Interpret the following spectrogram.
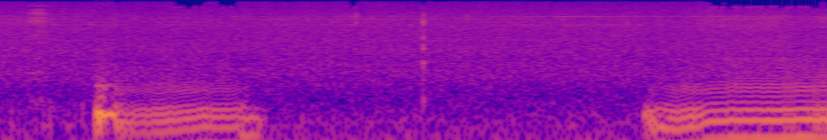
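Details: Domestic cat snoring while asleep in the next room of a new home, about two weeks after moving; two drawn-out, low, harmonic rasping breaths, each lasting about a second, with a quiet pause between them.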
